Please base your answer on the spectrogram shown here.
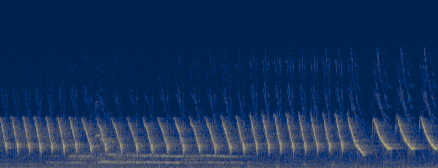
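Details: Panda canary song used to prompt other canaries to answer: a long, rapid, even series of sharp, high descending chips over a faint lower whistle, ending in a few slower, broader downward sweeps.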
